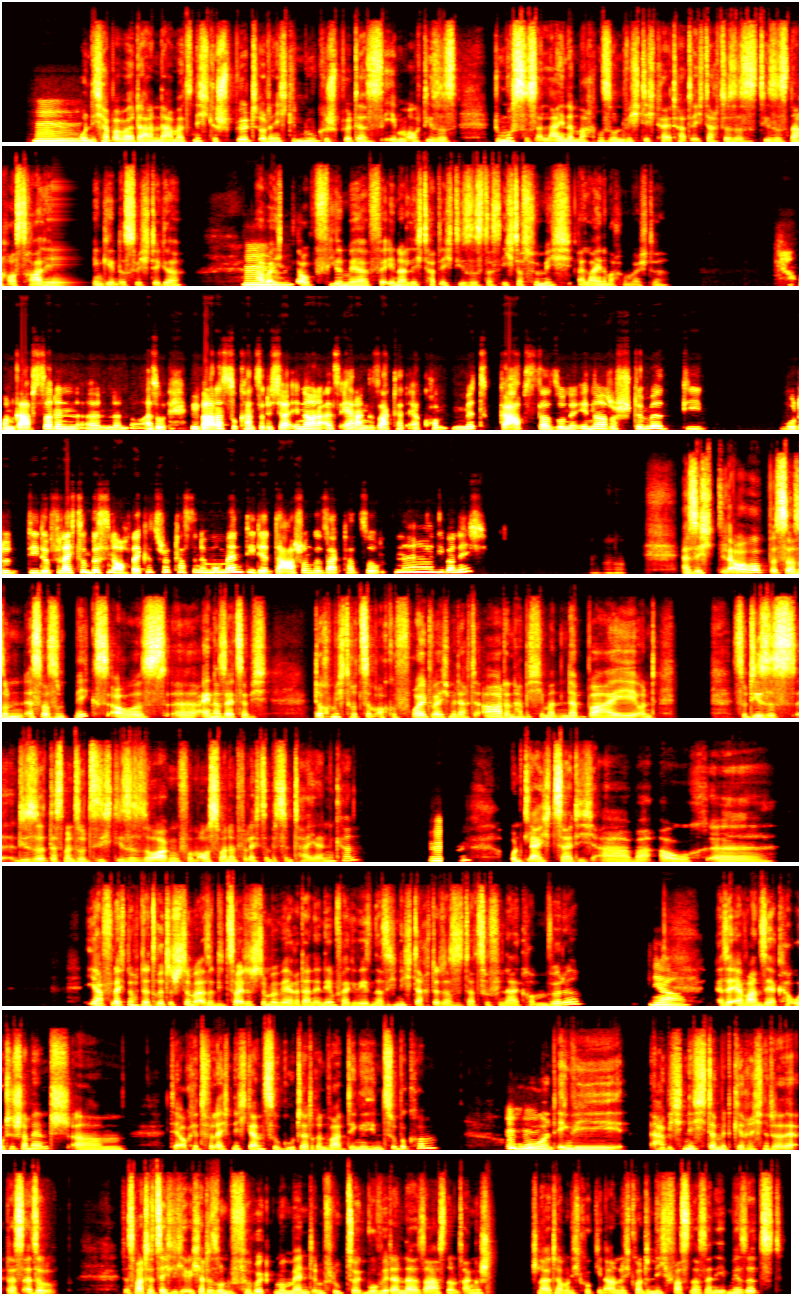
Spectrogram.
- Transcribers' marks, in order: static; distorted speech; put-on voice: "Ne"
- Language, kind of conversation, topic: German, podcast, Wie gehst du mit dem Gefühl um, falsch gewählt zu haben?
- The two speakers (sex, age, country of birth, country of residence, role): female, 30-34, Germany, Germany, guest; female, 40-44, Germany, Portugal, host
